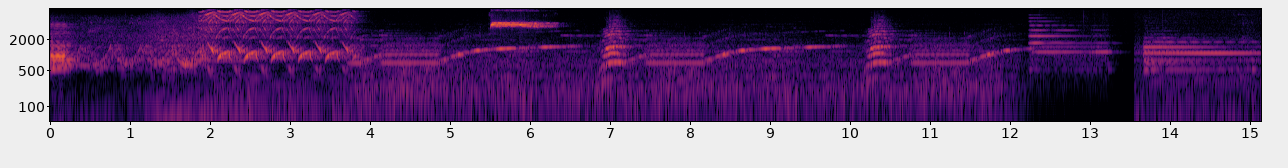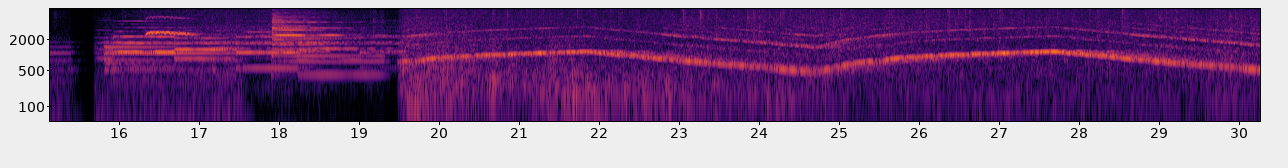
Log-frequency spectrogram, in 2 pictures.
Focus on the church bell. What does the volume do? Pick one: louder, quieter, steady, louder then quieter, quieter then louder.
louder.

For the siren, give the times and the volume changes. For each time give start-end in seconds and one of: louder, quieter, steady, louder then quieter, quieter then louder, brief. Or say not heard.
0.0-12.3 steady
15.7-30.2 steady.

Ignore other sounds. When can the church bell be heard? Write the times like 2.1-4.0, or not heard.
12.2-19.4.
